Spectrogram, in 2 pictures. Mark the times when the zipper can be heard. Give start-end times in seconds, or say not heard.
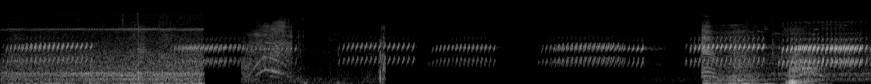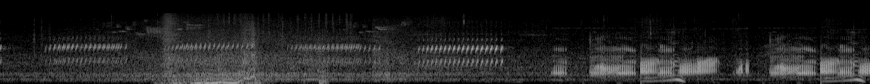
2.4-3.9, 10.2-12.0.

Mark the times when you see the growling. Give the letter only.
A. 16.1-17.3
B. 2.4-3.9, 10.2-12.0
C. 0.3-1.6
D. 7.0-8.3
D.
